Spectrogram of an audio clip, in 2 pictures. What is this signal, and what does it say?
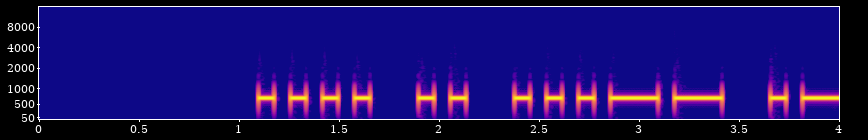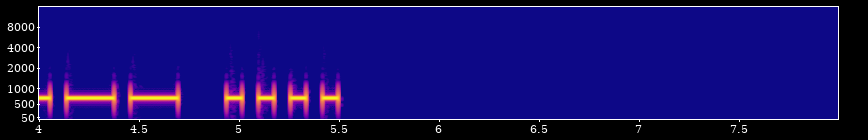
Morse code, heard as a keyed tone, about 16 wpm, 700 Hz. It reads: HI3JH
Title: DXCC-100 Call Signs - 5 Characters - Repeated 2x - 15wpm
